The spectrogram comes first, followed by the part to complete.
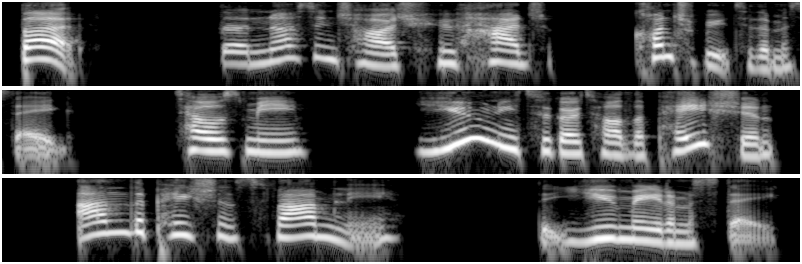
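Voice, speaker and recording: A young adult woman, a podcast host and nurse, telling a story in a casual, animated way and acting out the people she quotes. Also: mid-range voice, moderate pace, no echo, studio quality. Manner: animated, acts out quoted dialogue.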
